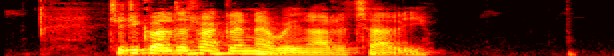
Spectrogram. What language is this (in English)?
Welsh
